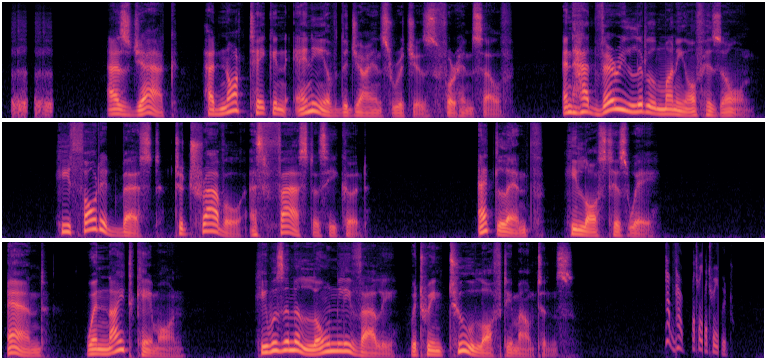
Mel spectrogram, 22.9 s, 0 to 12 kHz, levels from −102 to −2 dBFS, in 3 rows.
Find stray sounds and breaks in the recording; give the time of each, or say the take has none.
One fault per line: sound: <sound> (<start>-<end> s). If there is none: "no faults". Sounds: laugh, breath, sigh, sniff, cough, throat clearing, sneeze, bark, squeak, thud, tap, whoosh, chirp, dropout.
sound: laugh (0.1-0.5 s)
sound: chirp (21.9-22.6 s)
